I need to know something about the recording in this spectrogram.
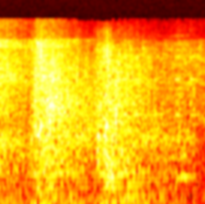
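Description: A video game's electric warping sound crackles briefly.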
